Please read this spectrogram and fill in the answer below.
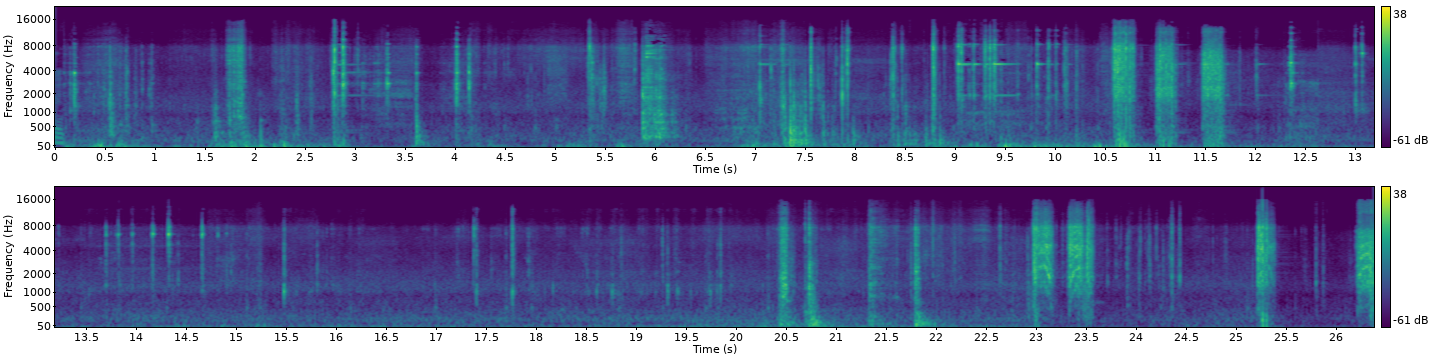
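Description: Irregular metallic clinks and knocks of hand tools and metal parts being handled at an engine's timing-belt tensioner pulley, with a quieter spell in the middle and a cluster of sharper knocks near the end.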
